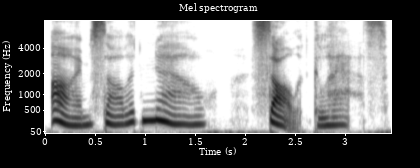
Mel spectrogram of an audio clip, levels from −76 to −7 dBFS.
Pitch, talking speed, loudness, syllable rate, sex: 195 Hz, 85 wpm, -19 LUFS, 2.3 syllables/s, female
